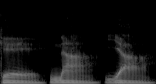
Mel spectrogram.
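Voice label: "kenaya", concatenated syllables; Affixing experiment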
